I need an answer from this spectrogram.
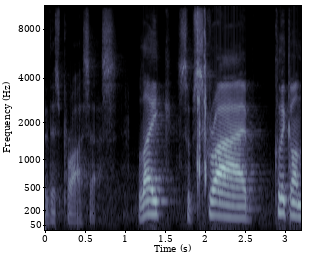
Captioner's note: soft click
